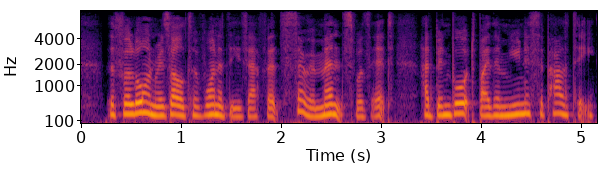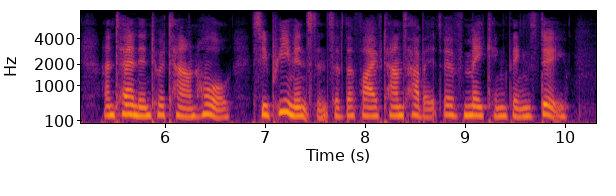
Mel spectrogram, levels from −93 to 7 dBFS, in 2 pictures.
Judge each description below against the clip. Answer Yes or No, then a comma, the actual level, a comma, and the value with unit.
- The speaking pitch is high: Yes, high, 195 Hz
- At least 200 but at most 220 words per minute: Yes, fast, 205 wpm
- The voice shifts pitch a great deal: No, narrow, 2.6 semitones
